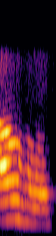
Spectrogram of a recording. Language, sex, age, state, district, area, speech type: Odia, female, 60+, Odisha, Angul, rural, conversation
